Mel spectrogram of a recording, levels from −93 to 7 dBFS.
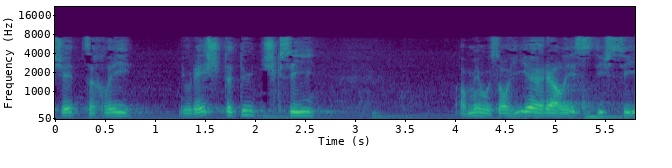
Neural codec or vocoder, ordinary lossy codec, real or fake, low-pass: vocoder, 44.1 kHz, 80 mel bands, Vocos; MP3, 32 kbps; fake; 7.2 kHz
